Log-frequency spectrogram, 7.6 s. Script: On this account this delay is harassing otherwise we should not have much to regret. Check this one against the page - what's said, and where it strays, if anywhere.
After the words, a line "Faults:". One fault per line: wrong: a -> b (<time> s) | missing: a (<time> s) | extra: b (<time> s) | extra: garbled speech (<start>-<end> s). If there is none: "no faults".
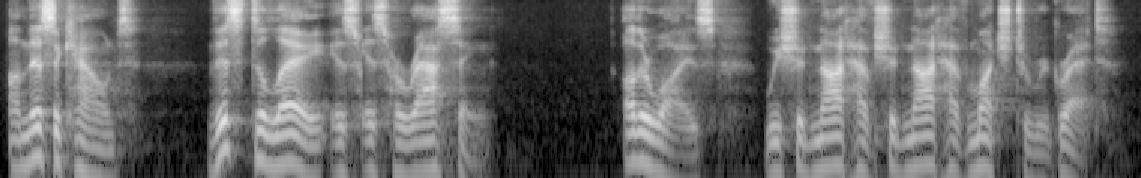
On this account this delay is is harassing otherwise we should not have should not have much to regret.
Faults:
extra: is (2.4 s)
extra: should not have (5.8 s)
